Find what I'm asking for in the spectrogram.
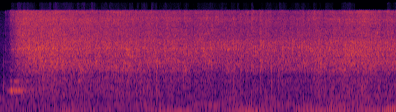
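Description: Finely chopped onions hit hot oil with fennel and cumin, setting off a sudden loud hissing sizzle that holds steady and close for several seconds without talk.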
